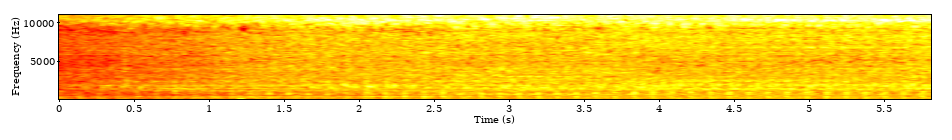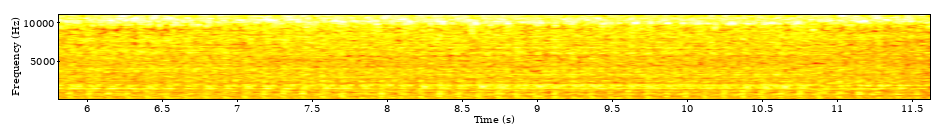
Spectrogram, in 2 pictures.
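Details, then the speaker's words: 2010 Vauxhall/Opel Astra H 1.6 petrol, cold idle at exhaust, petrol smell from tailpipe: stumbles unevenly, pulses dropping out irregularly, surging not smooth; misfire from a cylinder with very low compression. "but as soon as the cold start finish you're gonna see you can feel even here you can feel the car is sort of there's no running smoothly sort of surging kind of"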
